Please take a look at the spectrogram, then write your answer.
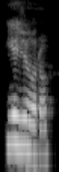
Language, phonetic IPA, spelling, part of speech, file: Polish, [jɛ̇ˈʑɔrɔ], jezioro, noun, Pl-jezioro.ogg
